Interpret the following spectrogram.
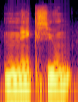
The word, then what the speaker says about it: NXIVM: millonario tuvo mucho poder nx y vm o por su pronunciación nexium fue una secta que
